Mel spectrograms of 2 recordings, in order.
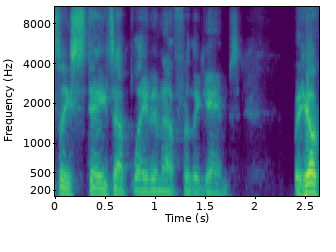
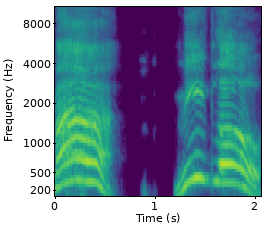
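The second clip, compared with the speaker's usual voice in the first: put-on very high, loud, swooping yelling-kid holler; 6 dB louder than usual. Describing people who scream instead of asking, mock screaming like Will Ferrell. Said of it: "and the screaming".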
